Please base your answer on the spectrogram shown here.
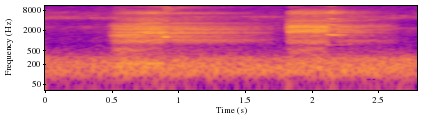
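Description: A lyrebird imitating a sulphur-crested cockatoo gives two loud, harsh, raspy screeches, close and alone, the second starting after a short pause.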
